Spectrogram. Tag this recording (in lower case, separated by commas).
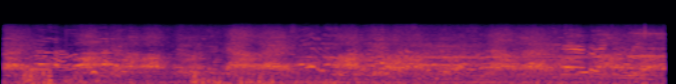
crowd, speech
